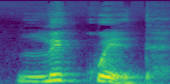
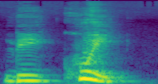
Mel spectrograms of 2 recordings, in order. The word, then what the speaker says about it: liquid: Q가 중간에 들어간 단어를 발음을 할 때에는 입을 너무 빨리 벌리시면 안 돼요. 그러니까 liquid 이런 식으로 liquid, quick 이렇게 입을 금방 벌리면 안 되고 요렇게 쿠 하고 입 모양이 우 상태에서 조금 더 우리가 생각하는 것보다 조금 더 길게 머뭅니다.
